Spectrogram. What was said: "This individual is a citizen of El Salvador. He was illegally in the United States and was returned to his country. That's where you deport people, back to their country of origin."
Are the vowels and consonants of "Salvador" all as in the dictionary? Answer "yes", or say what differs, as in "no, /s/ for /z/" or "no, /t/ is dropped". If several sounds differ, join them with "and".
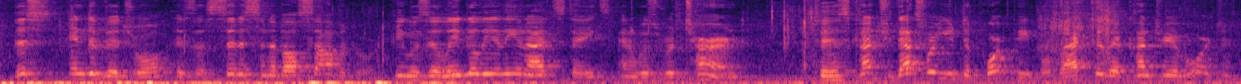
yes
